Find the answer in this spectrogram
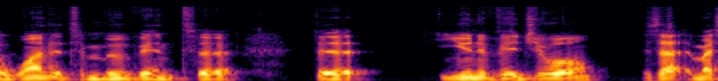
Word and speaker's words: Unividual: segue, because I wanted to move into the Unividual. Am I saying it right now? That's it. Simple as that. Unividual.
